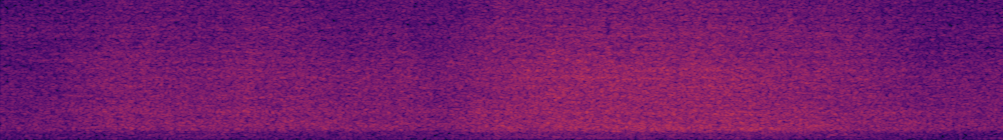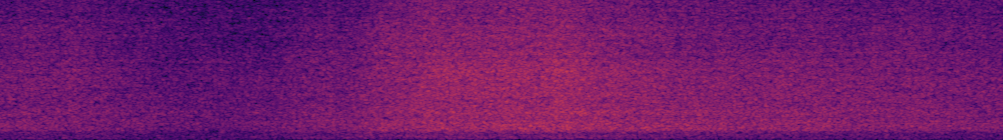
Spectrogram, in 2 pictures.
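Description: Water rushes and splashes against a ship's bow.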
